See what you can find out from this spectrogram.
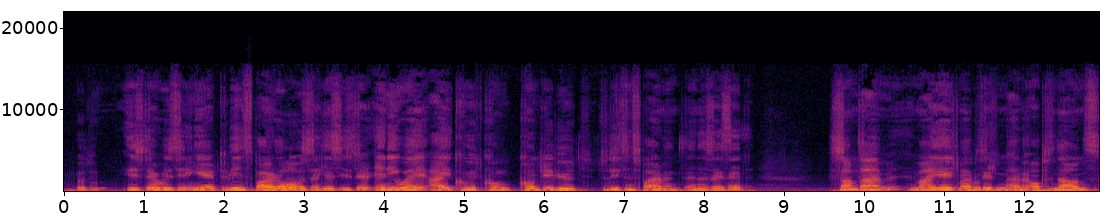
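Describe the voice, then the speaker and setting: Here a man speaks at a high pitch with a dark, mellow tone. His intonation stays fairly even. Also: moderate pace. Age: 70s. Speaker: audience member at a talk. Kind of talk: audience question and comment.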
